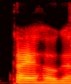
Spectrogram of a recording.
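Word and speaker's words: Cuyahoga: Quuhoga, is that how you say it? Kyoga.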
